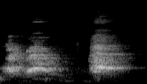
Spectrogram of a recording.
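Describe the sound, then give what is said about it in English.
A dog barks twice, two loud, rough woofs separated by a short pause, with no talking over them. “We got the dogs, they're ready too.”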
